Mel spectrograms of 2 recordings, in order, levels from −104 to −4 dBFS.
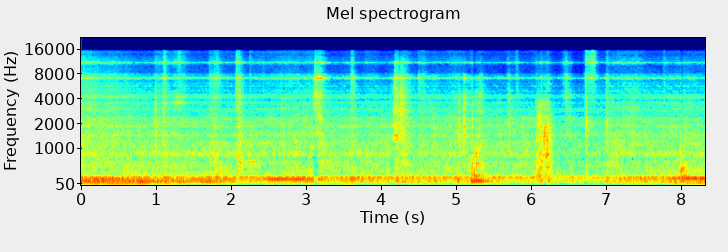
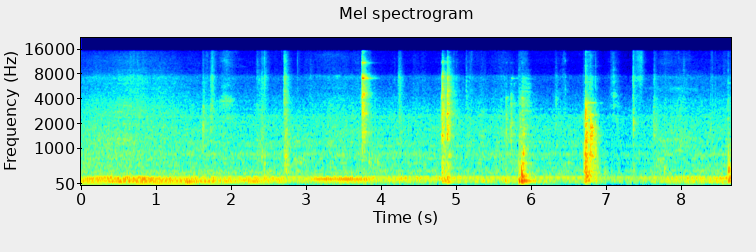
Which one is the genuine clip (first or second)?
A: second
